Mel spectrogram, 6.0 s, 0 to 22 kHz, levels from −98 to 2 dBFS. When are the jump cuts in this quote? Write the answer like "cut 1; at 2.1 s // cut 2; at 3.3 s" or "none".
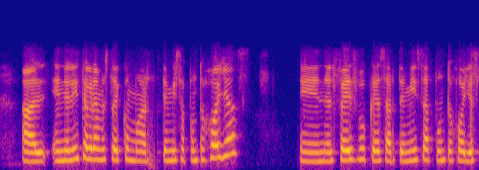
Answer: none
